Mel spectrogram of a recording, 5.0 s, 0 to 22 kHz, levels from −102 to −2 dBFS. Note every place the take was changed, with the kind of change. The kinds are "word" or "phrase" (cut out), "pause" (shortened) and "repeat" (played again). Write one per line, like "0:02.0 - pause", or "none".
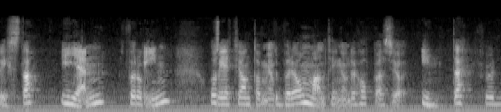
0:01.4 - word
0:02.2 - word
0:02.7 - word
